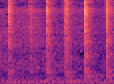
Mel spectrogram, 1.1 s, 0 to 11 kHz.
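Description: Six quick, bright taps with a tool on the hard seal ring, about 72–73 mm across, of the oil cooler on a Suzuki DA64 automatic turbo minivan's K6A engine, checked while chasing an oil leak. Each tap gives a short, sharp click with a faint ring over a steady low hum. The ring sounds out instead of thudding dead, so it is judged to be more or less hard plastic rather than rubber.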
